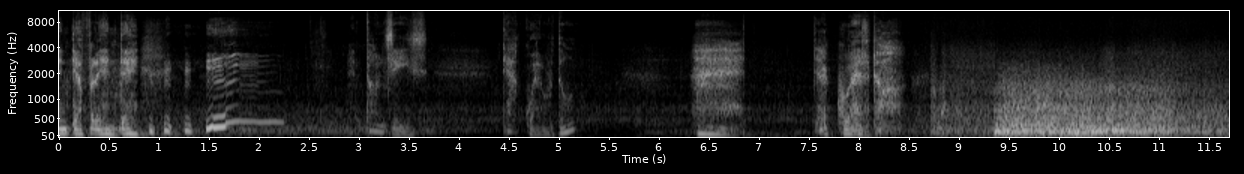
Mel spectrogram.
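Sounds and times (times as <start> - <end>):
speech: 0.0 - 1.9, 3.1 - 3.8, 4.4 - 5.3, 6.3 - 6.9, 7.6 - 9.6
loud thunder clap and heavy rumble: 8.7 - 11.6.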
